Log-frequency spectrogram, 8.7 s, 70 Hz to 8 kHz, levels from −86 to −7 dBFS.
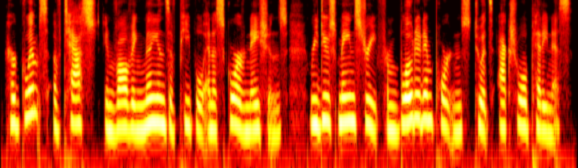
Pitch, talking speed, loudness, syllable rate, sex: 225 Hz, 160 wpm, -19 LUFS, 5.1 syllables/s, female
